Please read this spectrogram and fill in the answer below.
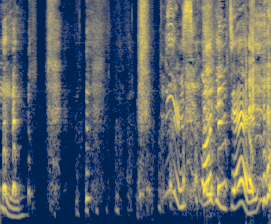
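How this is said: It is said in a very cheerful manner.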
